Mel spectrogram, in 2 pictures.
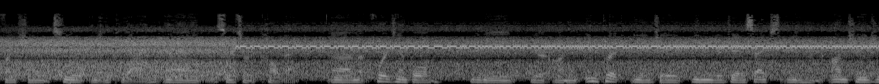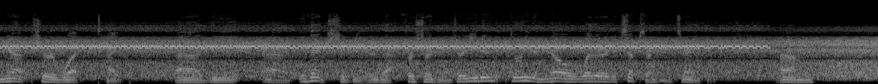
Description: NAVTEX (SITOR-B), 100 baud, 170 Hz shift, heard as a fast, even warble, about 2200 Hz centre, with radio static and speech in English. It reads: ZCZC RA22 FORECAST: WIND SW 4 TO 5. SEA ROUGH. VIS MODERATE. NNNN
